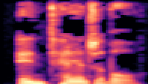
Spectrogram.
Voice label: "Intangible", English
